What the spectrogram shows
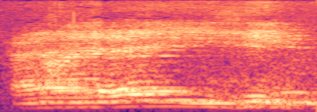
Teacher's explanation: Fathah bertemu dengan ya sukun. Nah ini seringkali pengucapan ya-nya tidak terdengar jelas ya.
